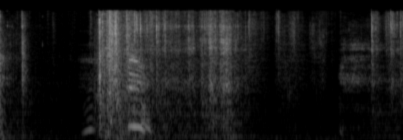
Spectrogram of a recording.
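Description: A heavy metal door rattles as it is pushed.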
